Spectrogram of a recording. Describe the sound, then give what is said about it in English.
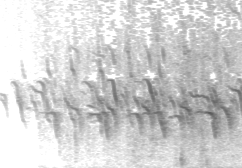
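Chickens cluck and chirp in a continuous busy stream of high calls, rising in loudness after a brief silent start. “So we should put the chicks away in a minute. Oh, there we go. It's week two of the Great Van Tulleken Chicken Experiment.”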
